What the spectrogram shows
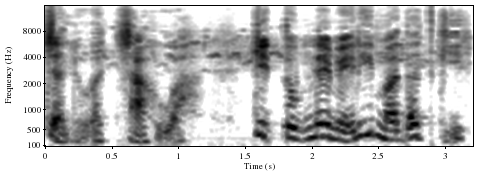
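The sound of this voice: In a cartoonish character voice, a woman uses a high pitch and lively intonation at a fairly slow pace.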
